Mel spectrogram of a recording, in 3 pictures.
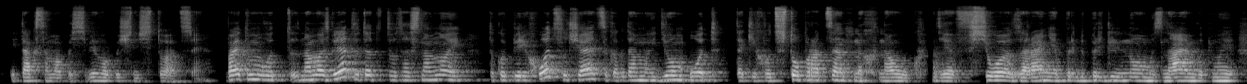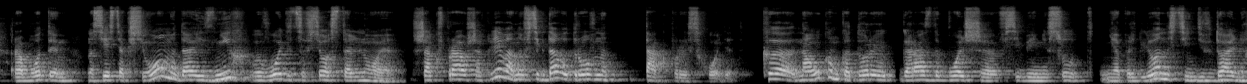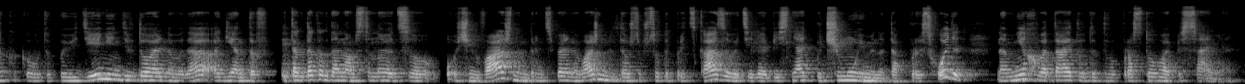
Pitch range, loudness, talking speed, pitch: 165-205 Hz, -22 LUFS, 160 wpm, 185 Hz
